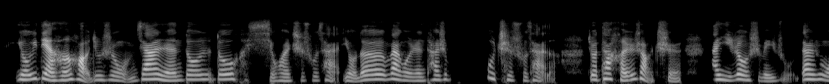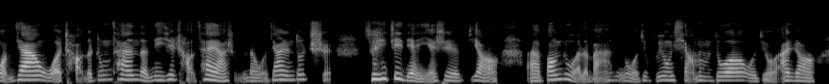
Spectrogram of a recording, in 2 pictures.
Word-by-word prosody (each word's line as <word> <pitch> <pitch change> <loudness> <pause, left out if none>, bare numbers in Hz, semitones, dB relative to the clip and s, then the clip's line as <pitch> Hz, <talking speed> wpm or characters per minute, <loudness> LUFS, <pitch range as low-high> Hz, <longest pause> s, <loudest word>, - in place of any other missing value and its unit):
有 220 +1 +2
一 - - +1
点 220 -8 +9
很 200 +3 +4
好， 230 - +7
就 205 - -6
是 200 0 -5
我 175 -3 -4
们 155 - -11
家 240 +2 +8
人 185 -2 +1
都 225 +1 -1
都 235 +2 0
喜 160 - -9
欢 165 0 -3
吃 - - -6
蔬 185 - -12
菜， 195 +1 -5
有 170 - -4
的 225 +4 +3
外 245 -2 +6
国 185 -2 -3
人 175 0 -4
他 215 - -2
是 230 -1 -7 0.3
不 280 -3 -3
吃 210 - -2
蔬 180 -2 -11
菜 - - -3
的， - - -14 0.3
就 220 - -3
是 - - 0
他 255 0 +4
很 200 -1 +1
少 255 - +1
吃， - - -5 0.3
他 225 - +2
以 210 -4 -1
肉 220 +2 +2
食 175 - -7
为 150 0 -5
主。 - - -17
但 235 0 +4
是 - - -3
我 180 -6 0
们 - - -10
家 210 -1 +7
我 175 -4 0
炒 - - -3
的 165 - -4
中 210 +5 -10
餐 225 -3 0
的 185 - 0
那 195 +4 -6
些 225 +2 -3
炒 - - -5
菜 230 -2 +2
呀 170 -4 +3
什 - - -11
么 - - -16
的， 155 -2 -5
我 - - -10
家 215 +1 +1
人 210 -1 -4
都 230 0 -5
吃， - - -4 0.3
所 240 - +1
以 255 +2 +4
这 260 -2 +1
点 170 -6 -1
也 110 - -3
是 175 -3 -4
比 190 +3 -19
较， 185 - 0 0.3
呃， 160 0 0
帮 215 +4 +1
助 230 - -3
我 - - -3
的 - - -5
吧， - - -5
因 - - -13
为 170 - -9
我 - - -5
就 185 - -11
不 175 +2 -13
用 195 0 -4
想 - - -5
那 190 - -7
么 180 -1 -12
多， 190 +1 +2
我 150 -3 -7
就 - - -6
按 185 0 0
照 160 -5 -1
200 Hz, 340 characters per minute, -25 LUFS, 180-225 Hz, 0.3 s, 点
